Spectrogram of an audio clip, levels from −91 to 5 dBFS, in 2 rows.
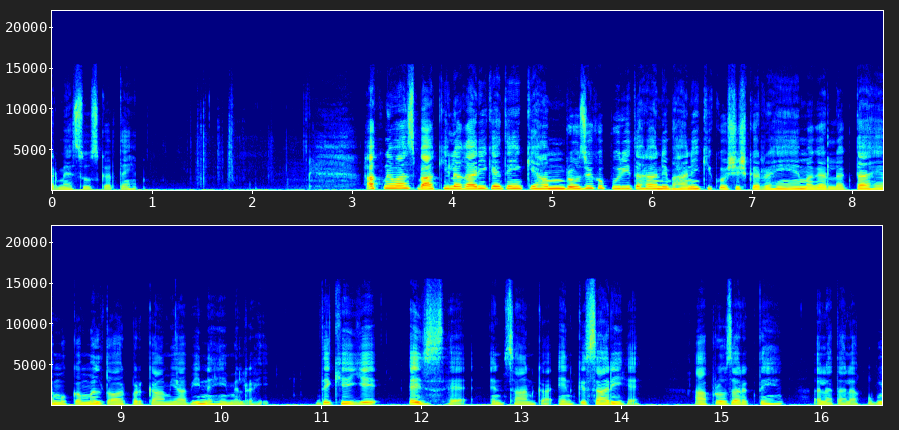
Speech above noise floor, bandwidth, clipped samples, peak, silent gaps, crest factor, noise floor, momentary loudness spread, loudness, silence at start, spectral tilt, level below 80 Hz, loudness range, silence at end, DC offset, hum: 22 dB; 15 kHz; under 0.1%; -4 dBFS; none; 24 dB; -50 dBFS; 17 LU; -28 LUFS; 0 s; -5.5 dB/octave; -56 dBFS; 10 LU; 0 s; under 0.1%; none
